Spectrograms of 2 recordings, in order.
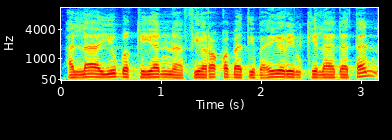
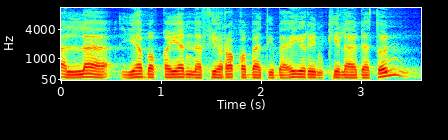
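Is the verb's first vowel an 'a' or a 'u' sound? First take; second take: u; a. First: The verb starts with 'yub' and the noun ends in 'an'. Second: The verb starts with 'yab' and the noun ends in 'un'. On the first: Nobody should leave a necklace in place. "dan bisa juga dibaca" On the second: The necklace is the one that remains. "Jadi bisa dibaca"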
